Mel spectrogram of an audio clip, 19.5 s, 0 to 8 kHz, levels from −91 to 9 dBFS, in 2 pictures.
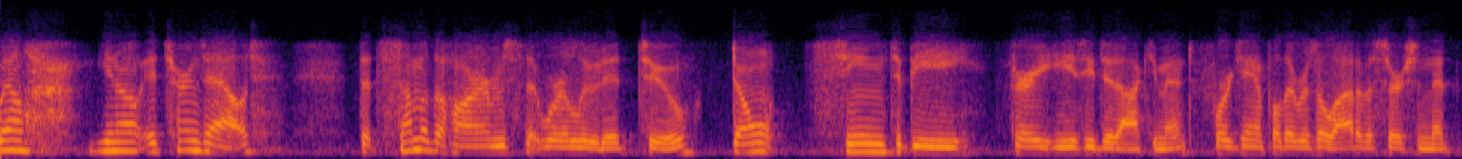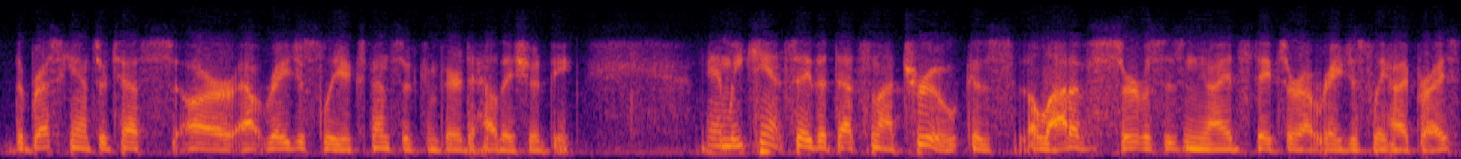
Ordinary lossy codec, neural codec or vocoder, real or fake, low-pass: MP3, 64 kbps; codec, 16 kHz in and 24 kHz out, 1 kbps, XY-Tokenizer; fake; 7.2 kHz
